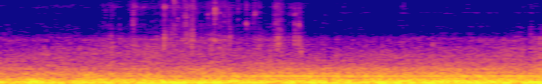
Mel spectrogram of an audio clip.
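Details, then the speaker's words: Ford Fusion hybrid on a road test after the bad rear wheel bearing was replaced: steady quiet road rumble with no growl or roar and no change; very slight noise on right turns, left bearing suspected starting to go. "So far, so good. It sounds nice and quiet now. You hear no change."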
